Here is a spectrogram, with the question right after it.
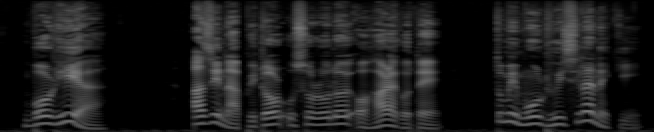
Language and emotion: Assamese, surprised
